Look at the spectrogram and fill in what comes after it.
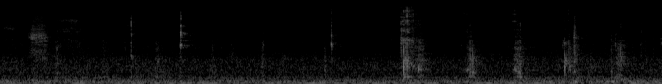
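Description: A person chewing food close to the microphone, with scattered wet mouth clicks and smacks. The loudest come about four seconds in.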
